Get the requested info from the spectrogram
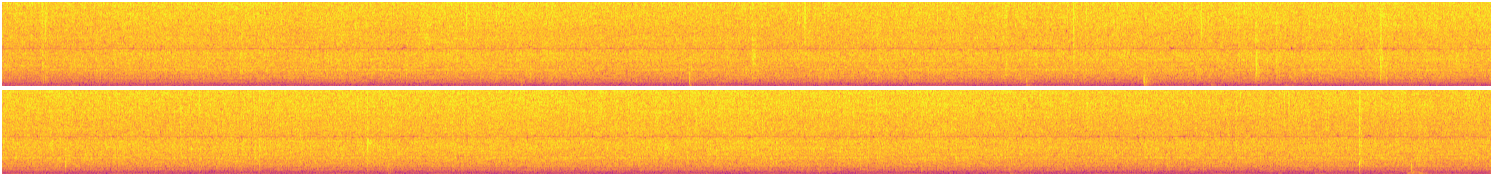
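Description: Chicken pieces frying in hot oil in a pan, a steady sizzle, with a few light clicks scattered through it.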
